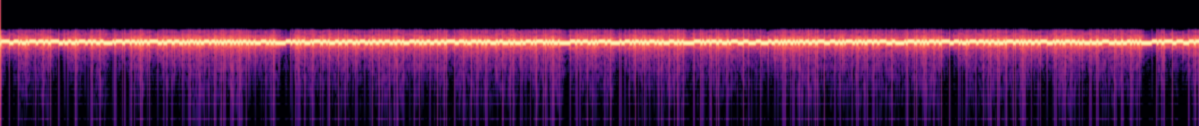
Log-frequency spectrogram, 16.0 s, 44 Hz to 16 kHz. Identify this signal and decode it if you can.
RTTY, about 45.45 baud. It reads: THE TWELVE STANDARDS, BEGINNING WITH BB-36 NEVADA, COMMISSIONED OVER THE PERIOD 1914 TO
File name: fsk170 / battleships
